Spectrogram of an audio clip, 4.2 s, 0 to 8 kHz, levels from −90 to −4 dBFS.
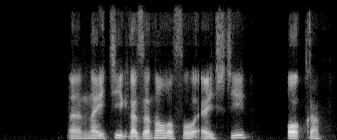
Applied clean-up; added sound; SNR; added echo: neural mask model DeepFilterNet 3.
